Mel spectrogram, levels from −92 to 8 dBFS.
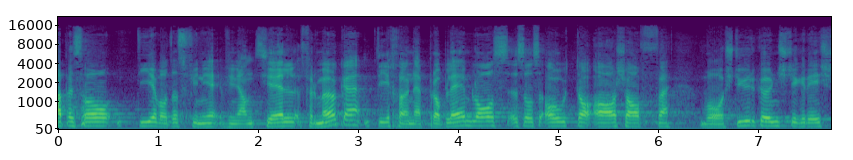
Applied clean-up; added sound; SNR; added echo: none; none; none; none.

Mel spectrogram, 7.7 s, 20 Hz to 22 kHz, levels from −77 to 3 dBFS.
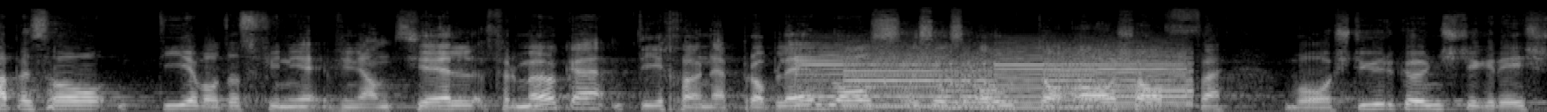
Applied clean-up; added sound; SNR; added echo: none; Guitar; 0 dB; none.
